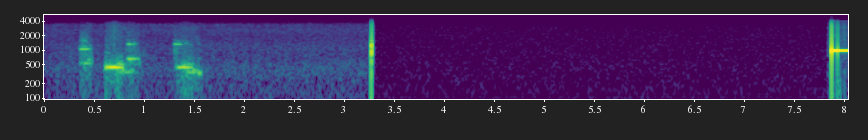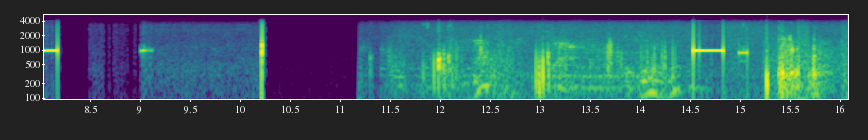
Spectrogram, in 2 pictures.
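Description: A few short telephone keypad tones and sharp clicks as a phone line is unmuted for questions, over long stretches of silence, followed by faint, muffled voices with one more beep near the end.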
